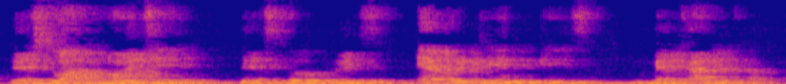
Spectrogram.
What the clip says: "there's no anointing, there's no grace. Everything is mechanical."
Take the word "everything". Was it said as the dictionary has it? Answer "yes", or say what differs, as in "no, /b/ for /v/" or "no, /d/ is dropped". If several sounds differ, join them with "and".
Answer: no, /t/ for /θ/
